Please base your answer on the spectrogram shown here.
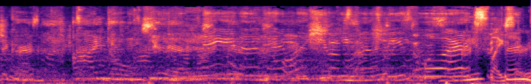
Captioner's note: yapping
